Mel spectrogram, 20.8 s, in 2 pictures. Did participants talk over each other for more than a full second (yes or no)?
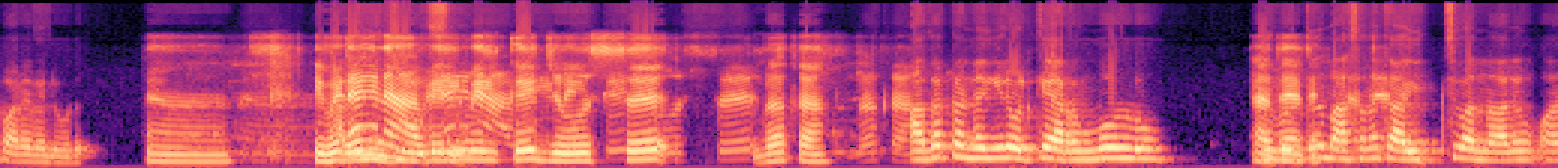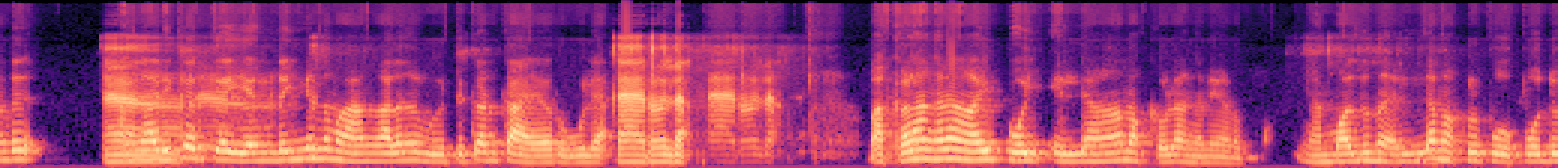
no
